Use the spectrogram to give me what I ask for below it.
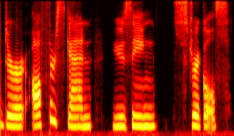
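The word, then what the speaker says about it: strigils: They actually scraped the oil and the dirt off their skin using struggles. Like wiggles, but it's spelled s t r i g i ls.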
